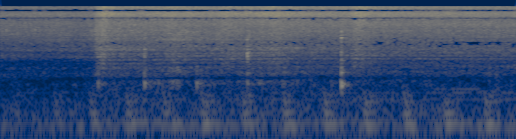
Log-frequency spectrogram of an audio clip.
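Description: Chicken pieces dropped into a pot of hot fat over a wood fire, frying with a sizzle that flares up sharply about a second in. A few light clinks of a metal utensil against the bowl or pot.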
